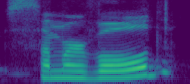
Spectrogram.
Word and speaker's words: Summervold: Summervold, saying it correctly, stage.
